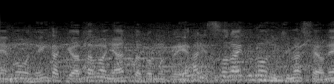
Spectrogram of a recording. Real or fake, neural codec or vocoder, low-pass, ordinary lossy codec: real; none; none; none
